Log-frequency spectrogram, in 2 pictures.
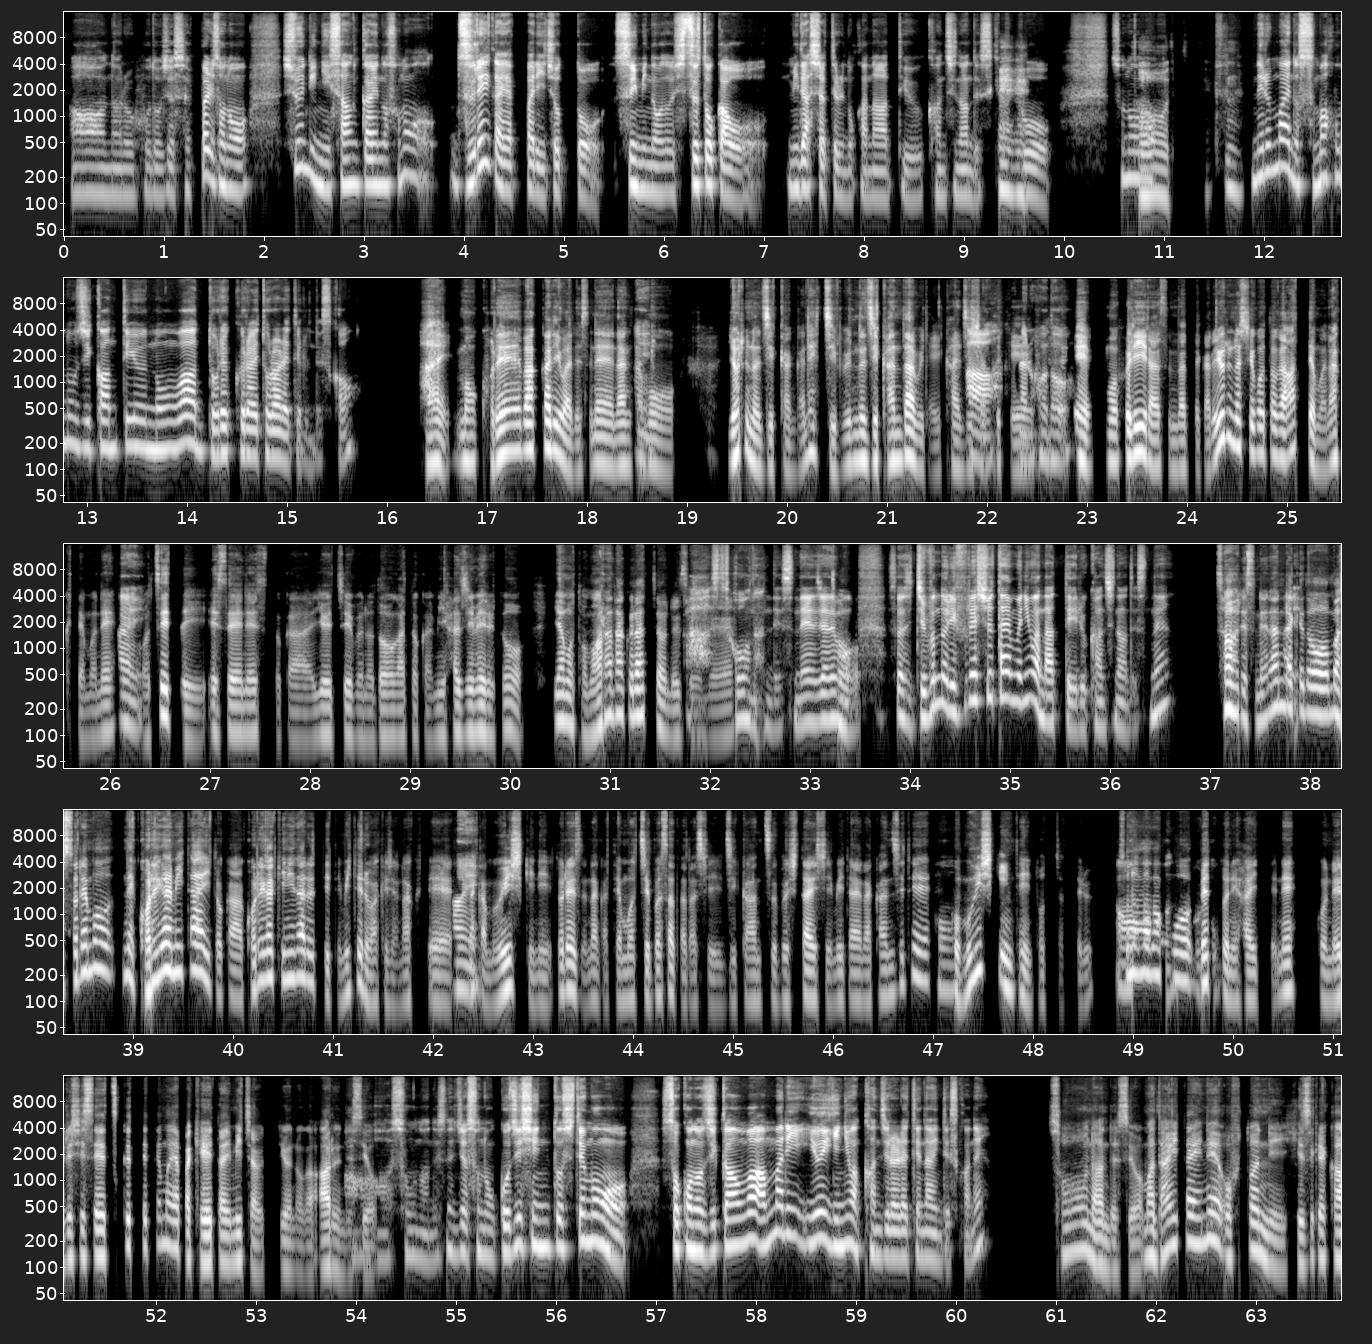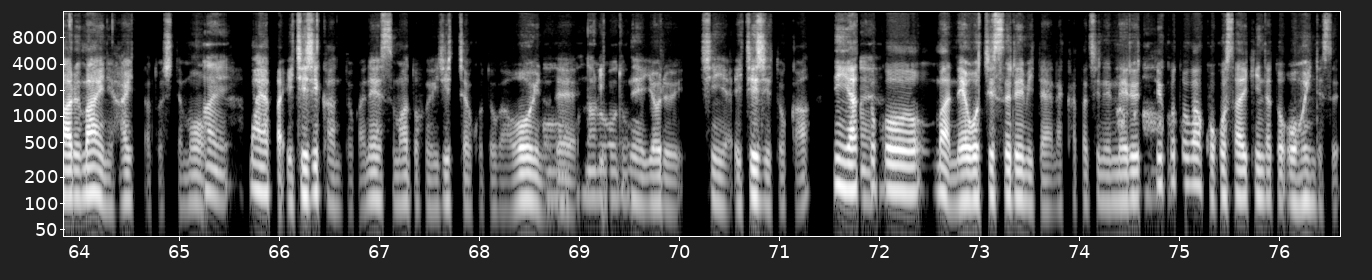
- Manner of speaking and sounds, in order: none
- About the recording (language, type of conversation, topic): Japanese, advice, 夜に寝つけず睡眠リズムが乱れているのですが、どうすれば整えられますか？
